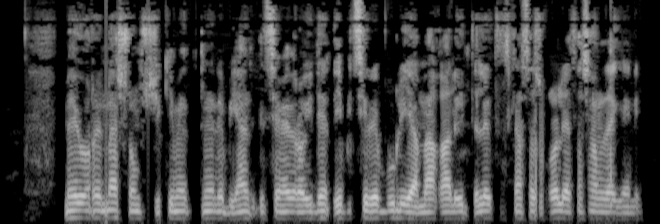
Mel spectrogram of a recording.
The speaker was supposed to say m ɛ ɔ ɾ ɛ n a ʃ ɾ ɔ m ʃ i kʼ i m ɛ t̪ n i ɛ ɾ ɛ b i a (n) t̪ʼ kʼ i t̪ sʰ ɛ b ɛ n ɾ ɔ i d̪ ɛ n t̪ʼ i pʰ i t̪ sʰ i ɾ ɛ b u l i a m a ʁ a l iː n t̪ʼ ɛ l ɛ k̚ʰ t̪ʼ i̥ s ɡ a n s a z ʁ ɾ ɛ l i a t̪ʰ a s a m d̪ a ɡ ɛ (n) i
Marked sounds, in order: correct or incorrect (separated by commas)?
correct, correct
